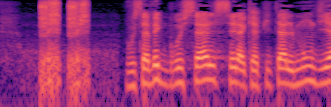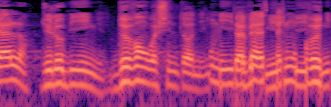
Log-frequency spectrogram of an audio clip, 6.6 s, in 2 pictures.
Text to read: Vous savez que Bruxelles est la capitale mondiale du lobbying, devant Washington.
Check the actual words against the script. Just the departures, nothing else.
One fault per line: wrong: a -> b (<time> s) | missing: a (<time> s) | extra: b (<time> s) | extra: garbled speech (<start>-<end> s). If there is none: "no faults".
extra: garbled speech (5.4-6.6 s)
